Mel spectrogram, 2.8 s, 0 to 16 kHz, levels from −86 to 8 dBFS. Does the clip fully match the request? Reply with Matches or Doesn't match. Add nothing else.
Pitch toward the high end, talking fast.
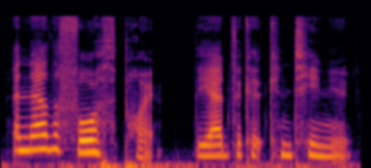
Doesn't match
